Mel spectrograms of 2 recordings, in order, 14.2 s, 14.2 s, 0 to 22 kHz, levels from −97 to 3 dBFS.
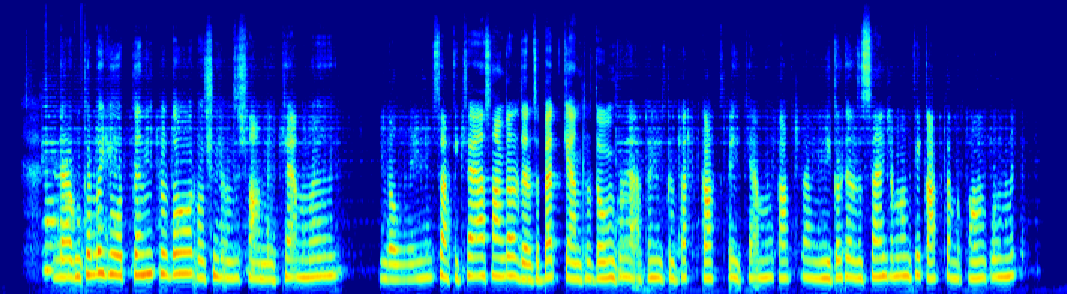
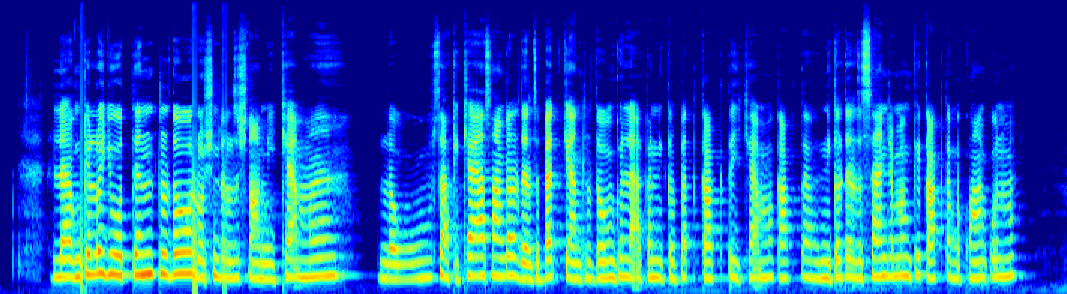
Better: second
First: noise reduction (neural mask model DeepFilterNet 3)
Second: none

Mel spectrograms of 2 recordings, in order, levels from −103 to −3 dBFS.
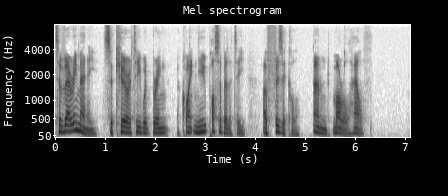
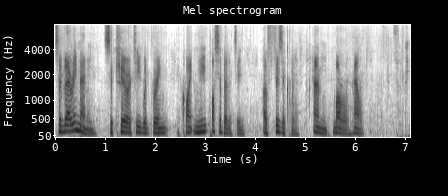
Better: first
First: none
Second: noise reduction (neural separator model SepFormer DNS4)

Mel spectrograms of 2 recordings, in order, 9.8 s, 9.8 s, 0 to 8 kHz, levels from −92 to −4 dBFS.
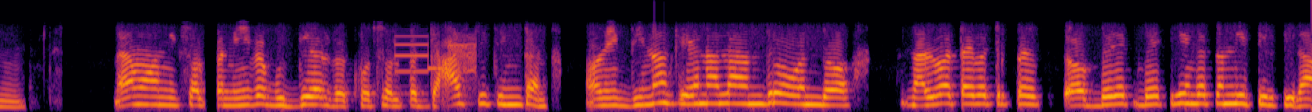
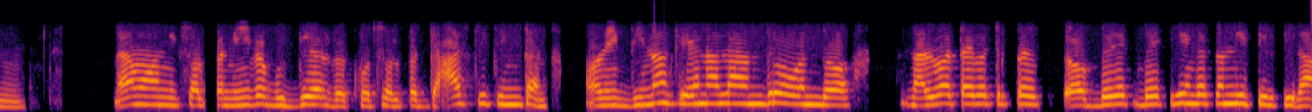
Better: second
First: background sound (Telephone); 11 dB below the speech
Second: none

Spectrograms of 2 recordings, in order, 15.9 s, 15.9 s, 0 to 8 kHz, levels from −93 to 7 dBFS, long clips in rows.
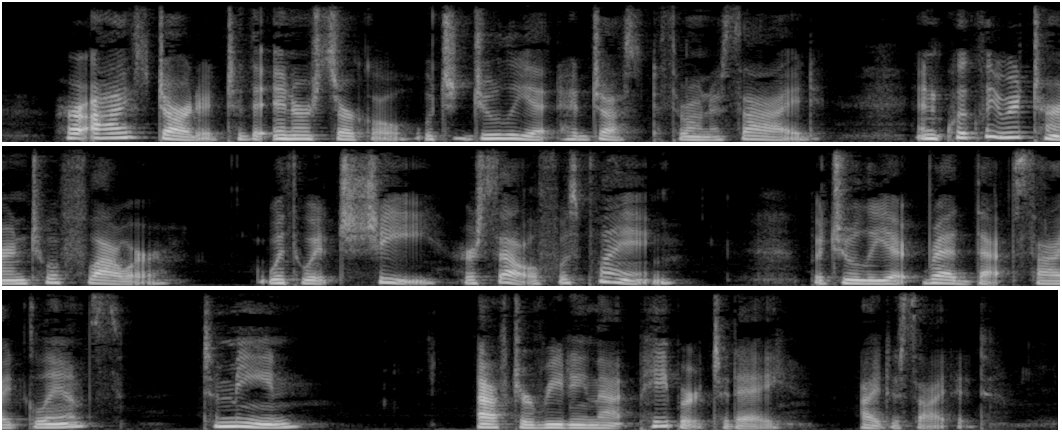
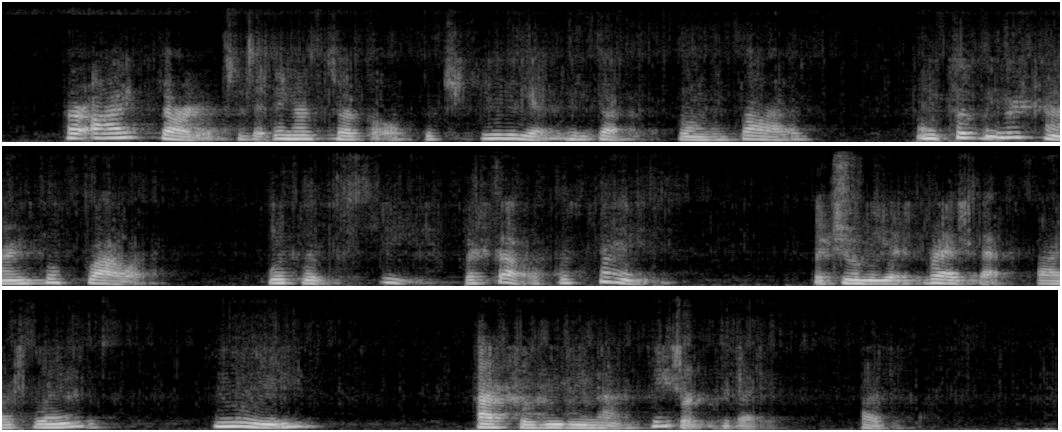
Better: first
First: none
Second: noise reduction (neural mask model DeepFilterNet 3)

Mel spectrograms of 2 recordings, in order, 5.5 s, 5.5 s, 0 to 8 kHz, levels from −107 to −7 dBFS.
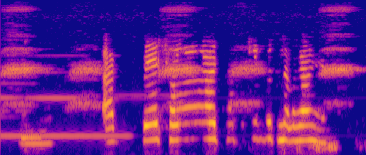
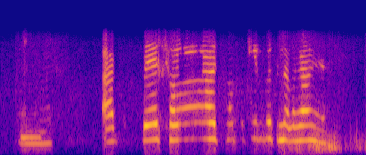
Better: second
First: noise reduction (classical method Wiener filter)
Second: none

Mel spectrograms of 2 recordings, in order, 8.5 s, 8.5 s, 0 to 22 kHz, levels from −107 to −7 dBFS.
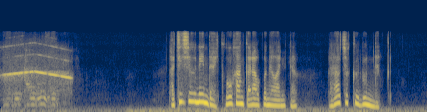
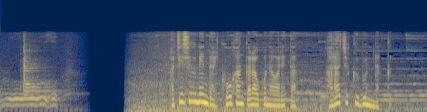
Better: second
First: noise reduction (neural diffusion model UNIVERSE++)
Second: none

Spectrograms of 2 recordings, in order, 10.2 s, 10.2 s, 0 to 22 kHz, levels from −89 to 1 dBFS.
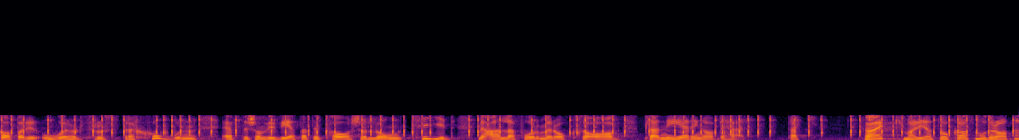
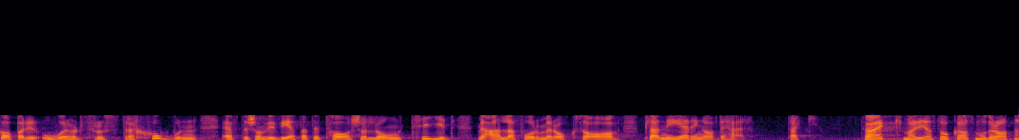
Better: second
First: background sound (Typing); 8 dB below the speech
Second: none

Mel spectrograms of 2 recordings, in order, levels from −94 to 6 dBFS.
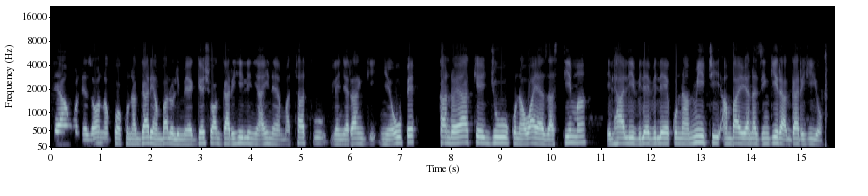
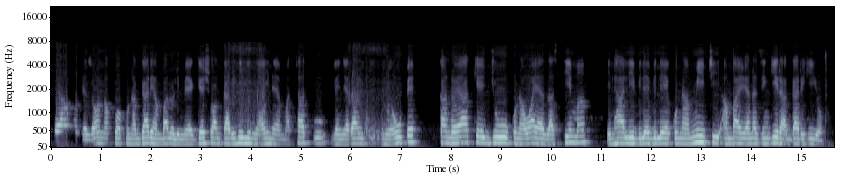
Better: first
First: none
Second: noise reduction (neural separator model SepFormer DNS4)

